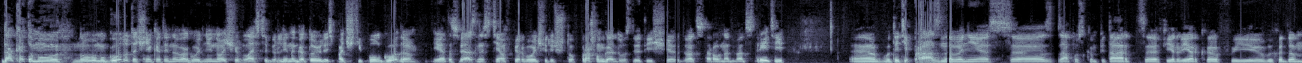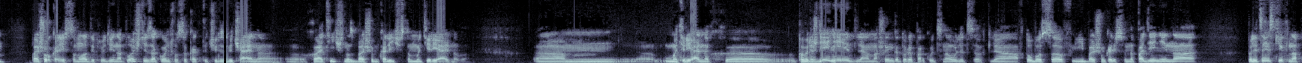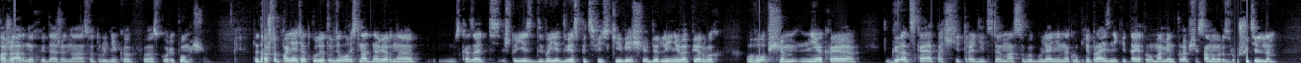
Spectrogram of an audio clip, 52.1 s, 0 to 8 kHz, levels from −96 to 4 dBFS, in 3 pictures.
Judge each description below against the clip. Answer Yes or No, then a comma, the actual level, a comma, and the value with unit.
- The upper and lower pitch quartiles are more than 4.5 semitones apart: No, average, 4.1 semitones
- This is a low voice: Yes, low, 105 Hz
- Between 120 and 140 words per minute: Yes, average, 130 wpm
